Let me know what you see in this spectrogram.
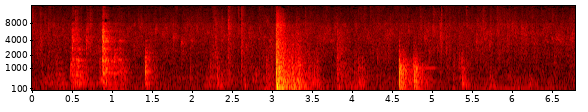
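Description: Turkey bacon and sausage frying in skillets, a steady sizzle, with a series of sharp clinks and knocks of utensils and dishes; the loudest knock comes about three seconds in.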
